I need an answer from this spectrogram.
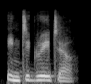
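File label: "integrator", Indian English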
